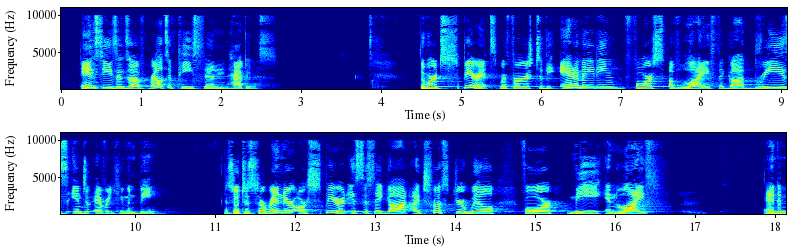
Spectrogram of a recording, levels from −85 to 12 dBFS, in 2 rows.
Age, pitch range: 30-49, 165-225 Hz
